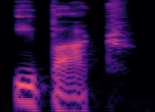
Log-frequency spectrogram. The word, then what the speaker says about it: epoch: The next epoch, it's actually pronounced epic.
